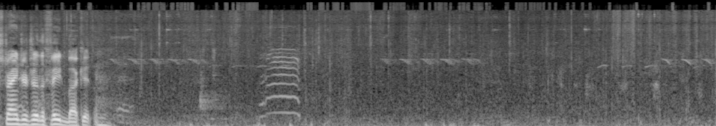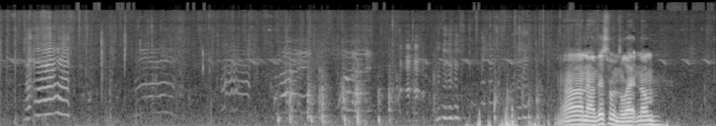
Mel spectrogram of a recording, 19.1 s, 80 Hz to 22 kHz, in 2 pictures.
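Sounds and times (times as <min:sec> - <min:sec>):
goats bleating: 0:03.5 - 0:04.0, 0:09.8 - 0:10.6, 0:11.4 - 0:13.4, 0:14.8 - 0:16.7.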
